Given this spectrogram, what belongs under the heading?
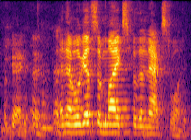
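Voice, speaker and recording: A man moderating a film festival Q&A. He talks briskly and affably, calling on the audience and dropping in short remarks. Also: fairly high pitch, crowd noise. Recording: echoey hall, voice from far off.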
